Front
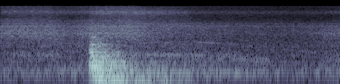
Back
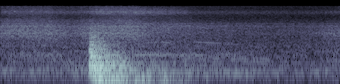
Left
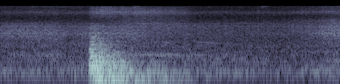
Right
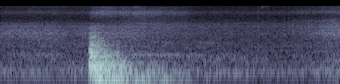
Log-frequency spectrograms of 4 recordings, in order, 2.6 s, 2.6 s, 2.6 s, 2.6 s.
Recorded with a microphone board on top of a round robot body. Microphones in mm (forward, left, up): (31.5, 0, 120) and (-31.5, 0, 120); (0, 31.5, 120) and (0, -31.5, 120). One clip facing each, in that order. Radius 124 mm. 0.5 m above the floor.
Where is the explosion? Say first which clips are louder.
Even, right 3 dB; 120° right, 0.8 m.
